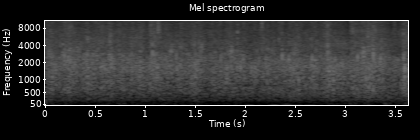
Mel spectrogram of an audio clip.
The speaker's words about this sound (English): let's give that prior panel a round of applause for their great contribution.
